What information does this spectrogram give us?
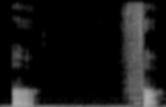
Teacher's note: for the r sound the middle of the tongue shifts back and up a little er fur so the tip of the tongue isn't touching anything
